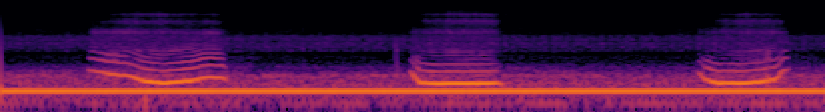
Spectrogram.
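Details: Sampson, a pet cat, asleep in his cat carrier indoors: three drawn-out droning snores about every three seconds, each dipping then rising slightly in pitch, with a steady low electrical hum underneath.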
